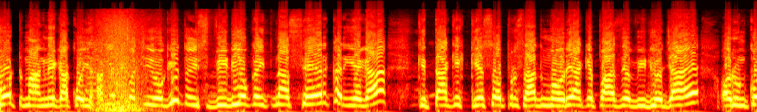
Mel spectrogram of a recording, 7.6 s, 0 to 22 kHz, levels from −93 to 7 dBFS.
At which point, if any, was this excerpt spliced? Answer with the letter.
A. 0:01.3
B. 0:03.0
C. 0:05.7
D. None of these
A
